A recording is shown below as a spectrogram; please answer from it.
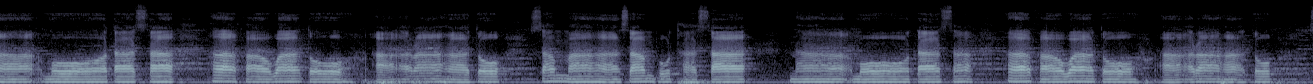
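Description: Buddhist chanting in Pali: a voice reciting steadily in even syllables, with short pauses between phrases.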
